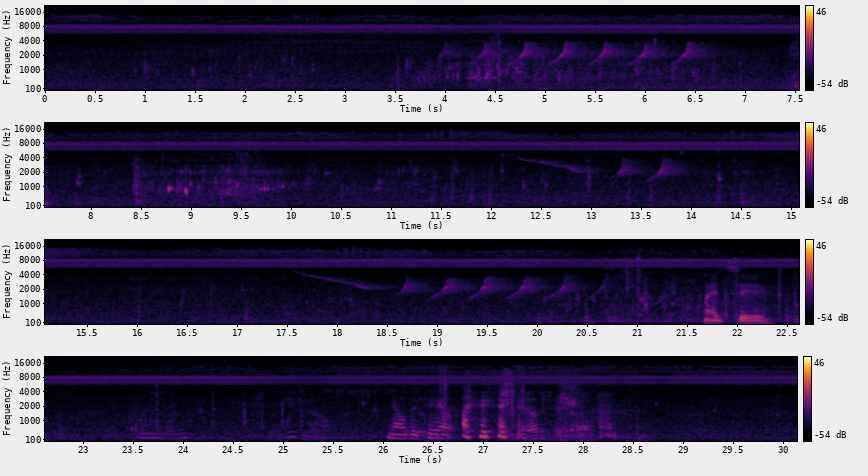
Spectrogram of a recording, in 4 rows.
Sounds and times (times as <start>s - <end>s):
Rowboat, canoe, kayak: 0.0s - 30.1s.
